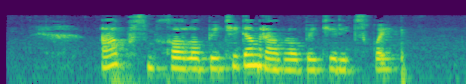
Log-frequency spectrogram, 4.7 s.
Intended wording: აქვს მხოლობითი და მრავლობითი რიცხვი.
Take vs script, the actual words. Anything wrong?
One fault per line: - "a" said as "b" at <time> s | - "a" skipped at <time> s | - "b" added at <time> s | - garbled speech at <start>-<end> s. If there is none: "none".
none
